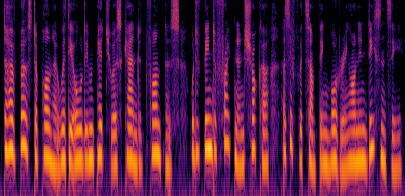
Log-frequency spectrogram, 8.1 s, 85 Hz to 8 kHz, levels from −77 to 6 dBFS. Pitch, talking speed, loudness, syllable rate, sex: 200 Hz, 190 wpm, -18 LUFS, 5.2 syllables/s, female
